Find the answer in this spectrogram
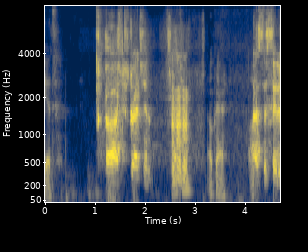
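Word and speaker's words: Szczecin: I can't pronounce your team name. How do you say it? Stretching.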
